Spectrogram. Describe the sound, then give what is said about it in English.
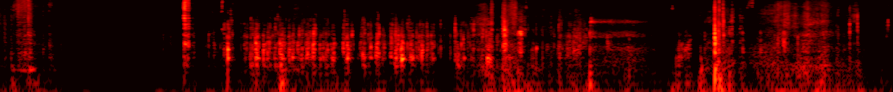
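Water pours steadily for several seconds, a bubbling, splashing rush broken by a few sharp clinks and knocks, with no voices over it. “Water.”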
